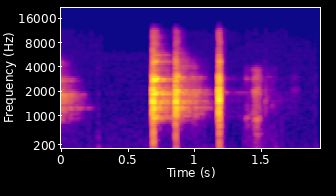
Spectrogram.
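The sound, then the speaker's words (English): Sharp, clucking cuts from a turkey call: a quick pair of loud, raspy notes, then a single sharp one and a fainter short note, spaced irregularly against silence. “You can also do little cuts”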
